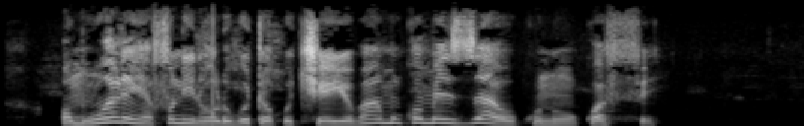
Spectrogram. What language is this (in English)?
Ganda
